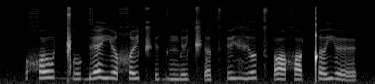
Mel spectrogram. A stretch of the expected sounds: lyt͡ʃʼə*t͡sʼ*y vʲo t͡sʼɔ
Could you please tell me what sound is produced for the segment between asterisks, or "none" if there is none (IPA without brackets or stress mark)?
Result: t͡sʼ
